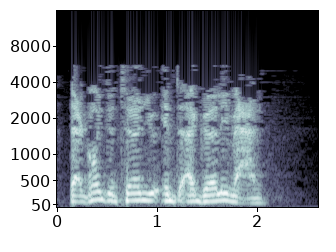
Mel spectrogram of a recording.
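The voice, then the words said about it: Put-on accent imitating another person. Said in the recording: “as Arnold Schwarzenegger says, and I'll change my accent”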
